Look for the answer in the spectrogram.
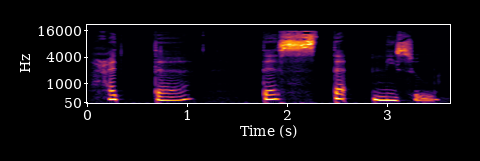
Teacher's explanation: سین پر وسل والا ساؤنڈ. تس ت، حمزہ پر کٹ آف ساؤنڈ.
